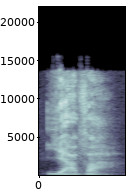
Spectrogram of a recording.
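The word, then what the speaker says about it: יהוה: V et he et la prononciation de ceci c'est yava voilà la prononciation de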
